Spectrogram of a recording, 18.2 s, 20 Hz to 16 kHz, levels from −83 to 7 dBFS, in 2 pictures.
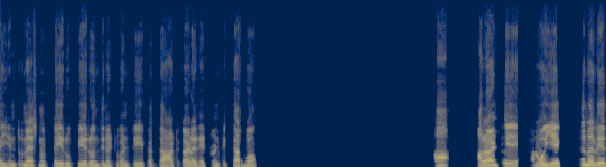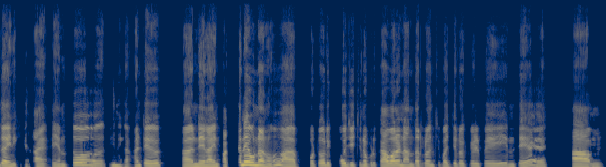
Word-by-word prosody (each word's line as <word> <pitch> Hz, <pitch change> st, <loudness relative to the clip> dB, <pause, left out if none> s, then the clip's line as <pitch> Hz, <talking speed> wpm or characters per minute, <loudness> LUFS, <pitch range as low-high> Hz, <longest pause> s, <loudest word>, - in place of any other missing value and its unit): International 195 Hz, 0 st, -2 dB
player. 185 Hz, +2 st, 0 dB
పేరొందినటువంటి 185 Hz, -2 st, -2 dB, 0.2 s
పెద్ద 165 Hz, +1 st, -11 dB
ఆటగాడనేటువంటి 180 Hz, -1 st, -2 dB
గర్వం 185 Hz, +2 st, +1 dB, 2.8 s
ఆ! -, -, +8 dB, 0.6 s
అలాంటి 215 Hz, 0 st, +5 dB, 0.3 s
గర్వం 240 Hz, +7 st, +3 dB
ఏ -, -, +9 dB
కోశానా 265 Hz, 0 st, +1 dB
లేదాయనకి. 190 Hz, -10 st, +3 dB, 0.2 s
ఆయన 185 Hz, +2 st, -2 dB, 0.2 s
ఎంతో 195 Hz, +7 st, -2 dB, 0.5 s
నిజంగా 190 Hz, -4 st, -6 dB
అంటే, 205 Hz, +2 st, -2 dB, 0.6 s
ఆహ్, 200 Hz, 0 st, +3 dB
నేనాయన 185 Hz, -2 st, +3 dB
పక్కనే 270 Hz, +10 st, +4 dB
ఉన్నాను. 220 Hz, -9 st, +4 dB, 0.2 s
ఆ -, -, +3 dB, 0.3 s
ఫోటోలుకి 220 Hz, +2 st, -3 dB
పోజిచ్చినప్పుడు, 215 Hz, 0 st, -4 dB
కావాలని 215 Hz, 0 st, +4 dB
అందరిలోంచి 205 Hz, +1 st, -5 dB
మధ్యలోకెళ్ళిపోయి 190 Hz, -1 st, -6 dB, 0.2 s
ఇంతే 185 Hz, 0 st, -5 dB, 0.8 s
ఆ! -, -, +5 dB, 0.2 s
హ్మ్, 165 Hz, -, -9 dB
195 Hz, 95 wpm, -22 LUFS, 180-210 Hz, 2.8 s, ఏ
